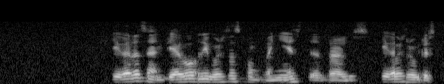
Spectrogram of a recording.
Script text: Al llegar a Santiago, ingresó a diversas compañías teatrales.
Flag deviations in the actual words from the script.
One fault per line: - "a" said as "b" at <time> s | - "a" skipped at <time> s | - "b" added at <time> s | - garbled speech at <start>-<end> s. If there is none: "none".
- "ingresó" skipped at 2.0 s
- garbled speech at 3.8-4.4 s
